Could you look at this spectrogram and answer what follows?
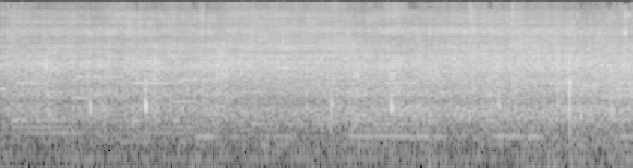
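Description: Krecek stir-fry sizzles softly in a pan while being stirred, a quiet steady frying hiss punctuated by a few faint clicks of the utensil scraping the pan.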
